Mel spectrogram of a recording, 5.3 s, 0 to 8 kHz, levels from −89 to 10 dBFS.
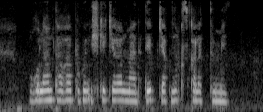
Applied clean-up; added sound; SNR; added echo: none; none; none; none.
